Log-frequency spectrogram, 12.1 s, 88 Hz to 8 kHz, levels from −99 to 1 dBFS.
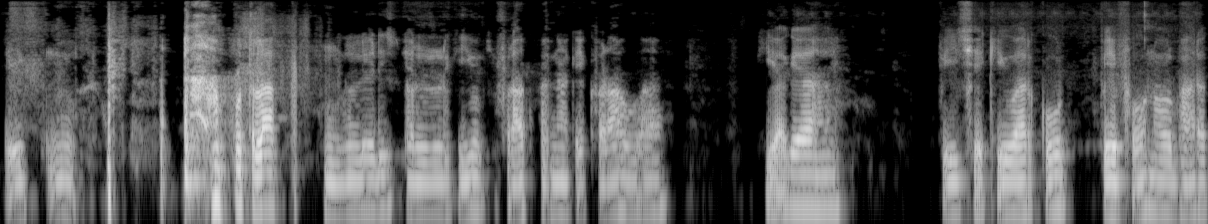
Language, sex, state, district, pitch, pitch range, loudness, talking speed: Hindi, male, Uttar Pradesh, Gorakhpur, 105 Hz, 105-115 Hz, -21 LUFS, 110 wpm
